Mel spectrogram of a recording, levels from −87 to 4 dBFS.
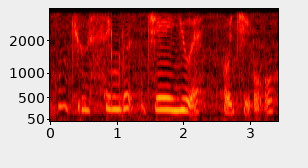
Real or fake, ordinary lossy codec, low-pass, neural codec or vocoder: fake; none; 3.6 kHz; codec, 16 kHz, 16 kbps, FunCodec, trained on Chinese and English, 50 frames a second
